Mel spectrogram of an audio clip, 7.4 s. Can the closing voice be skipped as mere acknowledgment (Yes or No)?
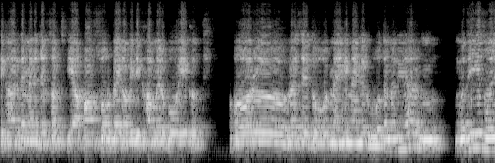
Yes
